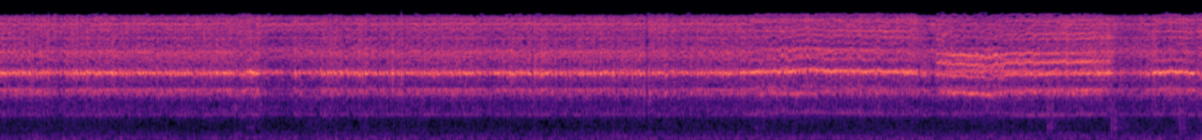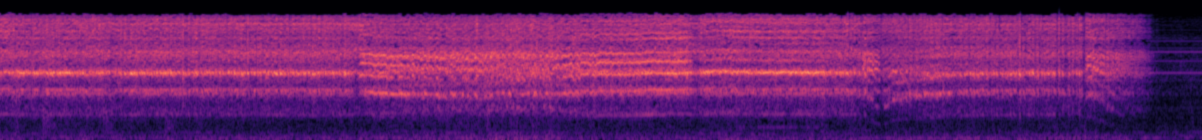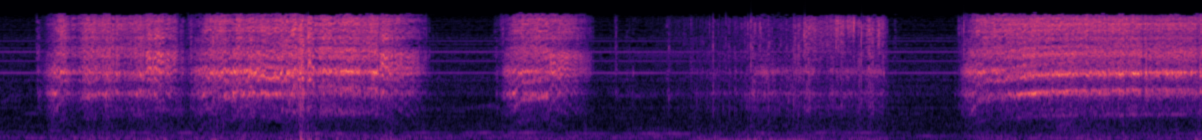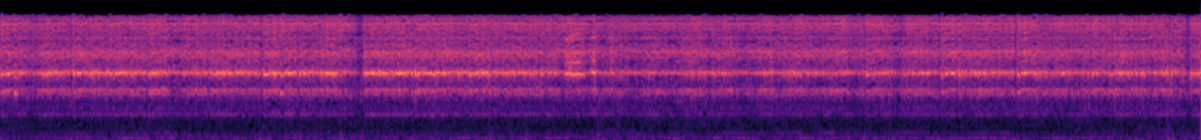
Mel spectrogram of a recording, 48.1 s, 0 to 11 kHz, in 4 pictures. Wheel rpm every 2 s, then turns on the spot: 160, 160, 160, 160, 160, 160, 160, 160, 160, 160, 150, 80, 70, 130, 40, 20, 20, 140, 160, 160, 160, 160, 160, 160.
30-32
